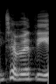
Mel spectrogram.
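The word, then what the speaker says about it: Timothée: angles of these three talking there would be Timothy and Selena you know yeah I think it's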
